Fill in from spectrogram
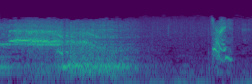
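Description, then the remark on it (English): Car tires screech loudly for about two seconds as the car brakes hard when another car cuts in front of it, the squeal fading out, followed by a brief, sharp second screech near the end. “Look out, driver. A car just cut in front of us.”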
